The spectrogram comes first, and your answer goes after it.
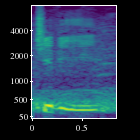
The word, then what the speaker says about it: Chivilli: In that last name, Zach, is there an emphasis on any one of those syllables? Please say yes. Here's the 1-0 pitch. Taken down low, and the count now 2-0 on Dansby. No, it's just Chivilli.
